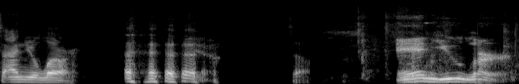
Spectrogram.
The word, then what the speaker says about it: annular: it's oh wait it's is it annular yeah you know it's annular it's annual Ann yeah they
